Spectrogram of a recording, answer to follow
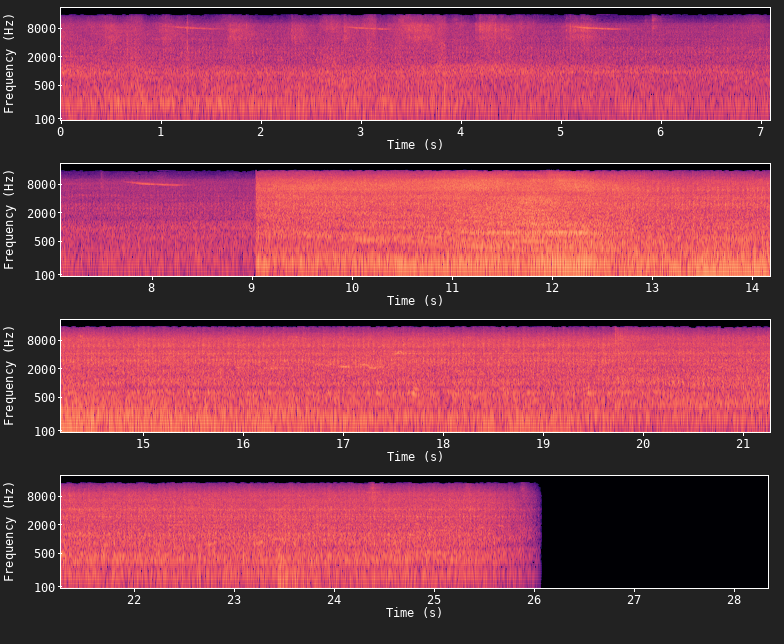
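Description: Outdoor traffic ambience with a few short high chirps. About nine seconds in, a sudden cut brings a louder heavy vehicle engine running close by; its pitch shifts for several seconds, then settles into a steady run.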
